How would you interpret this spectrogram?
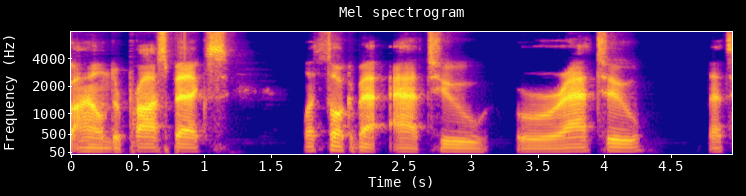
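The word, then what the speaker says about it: Aatu Räty: circling back to islander prospects let's talk about atu rattu that's how it's pronounced by the way atu ratsu not ratty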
